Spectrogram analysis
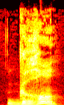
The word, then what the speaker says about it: grand: Grand. Final day not pronounced. Okay, G-R, gr, gr, gr. And then the nasal en. Grand.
